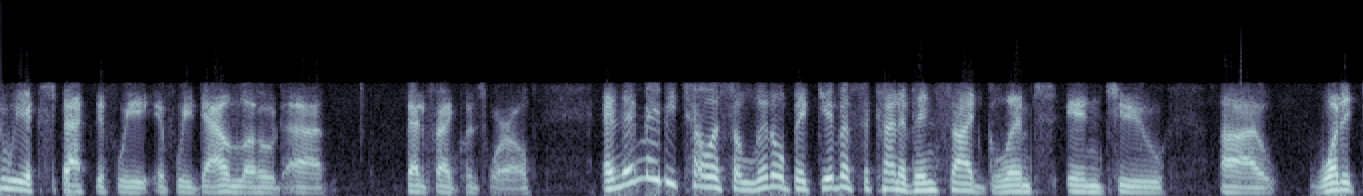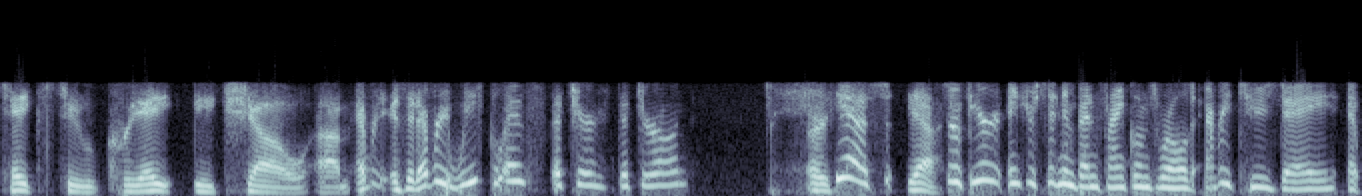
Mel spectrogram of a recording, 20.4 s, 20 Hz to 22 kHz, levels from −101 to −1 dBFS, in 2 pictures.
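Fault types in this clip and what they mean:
GSM full-rate codec: the whole speech clip runs through the old 13 kbps GSM coder, which rebuilds the voice from a vocal-tract model fed with sparse pulses and drops everything above 4 kHz. Here that gives a plainly audible buzzy, gravelly roughness throughout.
Lost GSM frames: when a frame goes missing, the decoder replays the last good frame's settings, so you hear a brief rough, metallic ring. There are five single-frame gaps of about 20 ms, at 0.5 s just before "if we if we", then 3.48, 11.12, 13.56 and 19.24 s.
Bit error spike: a single flipped bit makes a couple of samples jump by a power of two and snap straight back, heard as one sharp broadband tick that has nothing to do with the speech. It happens twice, at 10.57 s right after "into uh what it" and at 11.67 s just before "each show".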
